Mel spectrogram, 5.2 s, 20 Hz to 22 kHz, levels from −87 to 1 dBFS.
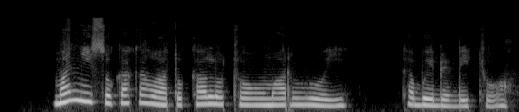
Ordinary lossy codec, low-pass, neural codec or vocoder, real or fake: Opus, 16 kbps; 10.8 kHz; codec, 24 kHz, 0.9 kbps, WavTokenizer, medium speech release version 1; fake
